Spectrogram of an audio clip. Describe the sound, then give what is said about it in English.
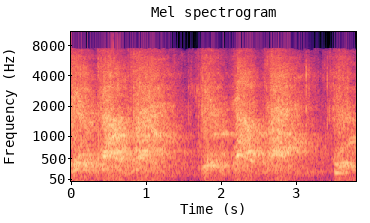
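A crowd cheers at an early morning Democratic rally for a newly elected congressperson, a sustained loud roar of many voices that swells and dips in waves throughout. “At an early morning Democratic rally, people of all races cheered for the congressperson elect.”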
